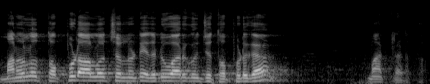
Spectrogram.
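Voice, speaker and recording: A middle-aged man preaching a sermon, asking the congregation questions and answering them himself, and reading scripture slowly. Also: a little high. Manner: slow measured scripture reading. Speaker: pastor.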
